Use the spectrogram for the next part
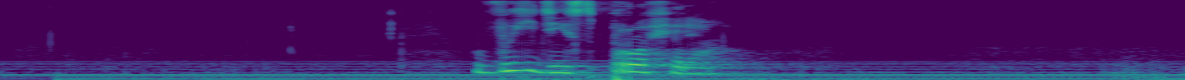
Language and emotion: Russian, angry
